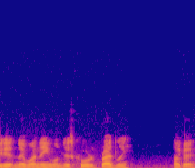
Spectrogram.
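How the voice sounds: The man's pitch is medium and barely moves. He keeps a moderate pace.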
